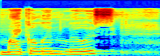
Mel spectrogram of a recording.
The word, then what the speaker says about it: Michael Lewis: the best of them people don't pronounce my name correctly half the time so my name is pronounced michael lewis and i reside at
